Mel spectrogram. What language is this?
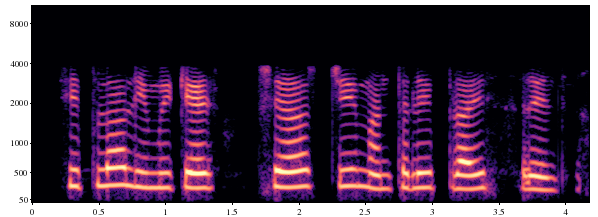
Marathi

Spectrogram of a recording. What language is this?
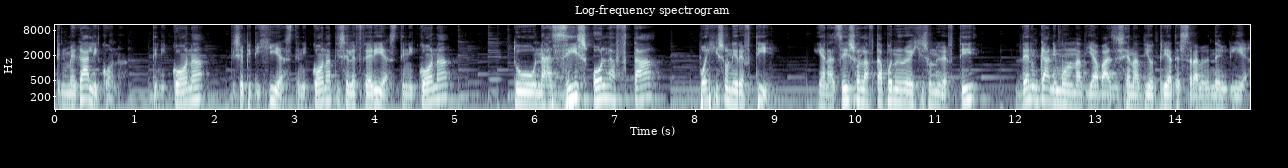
Greek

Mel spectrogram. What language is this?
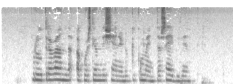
Galician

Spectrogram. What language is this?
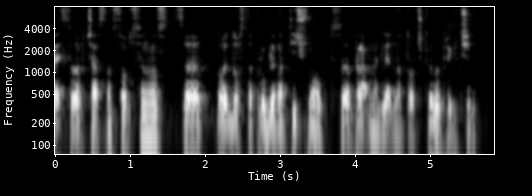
Bulgarian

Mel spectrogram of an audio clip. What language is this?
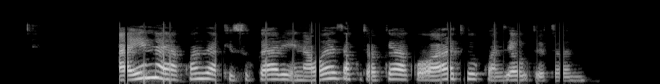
Swahili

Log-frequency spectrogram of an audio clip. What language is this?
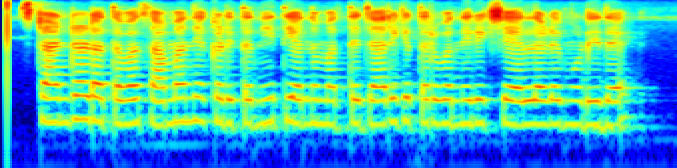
Kannada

